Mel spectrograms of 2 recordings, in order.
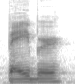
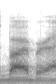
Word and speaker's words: Baber: zack aggie from eightfold darius barber baber i always say his name is barbara i hate that i do i just like see it and i'm like this word has to be it it's not um yeah it was really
